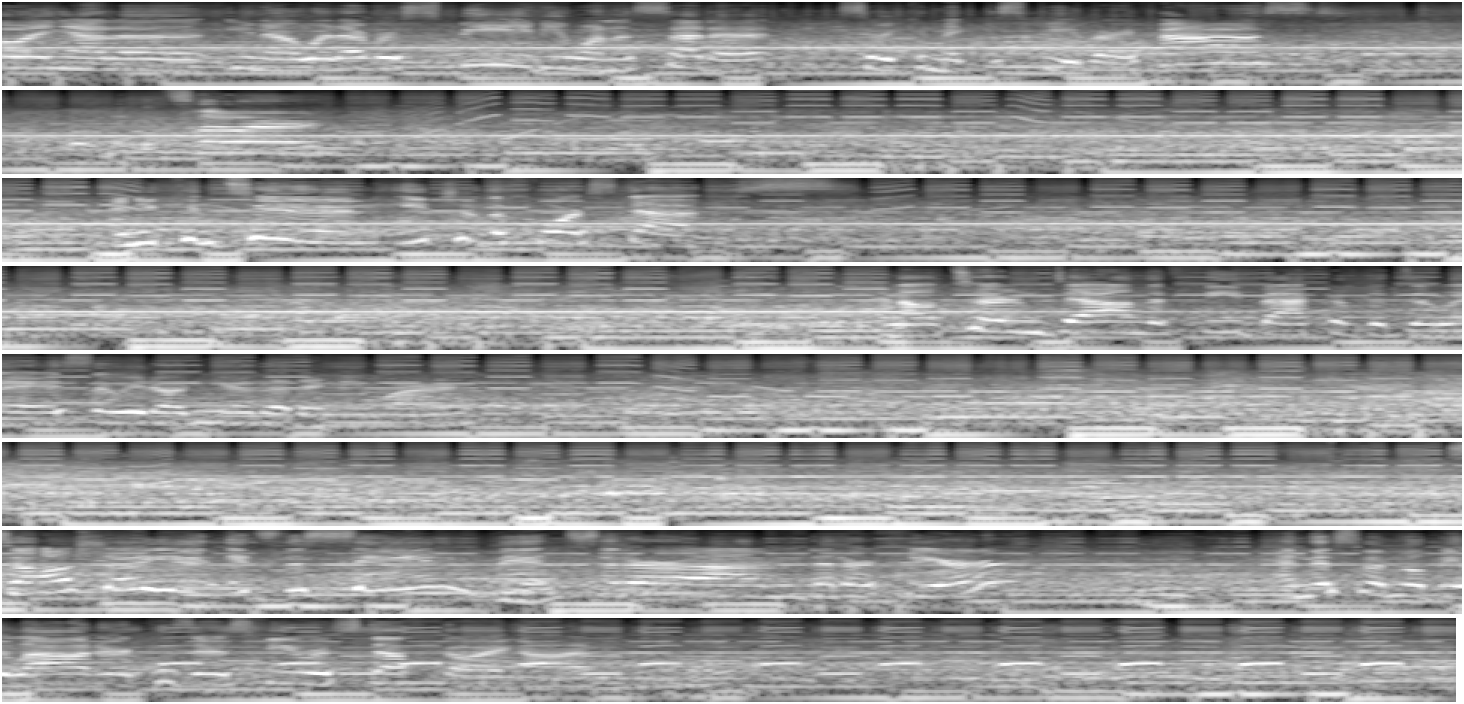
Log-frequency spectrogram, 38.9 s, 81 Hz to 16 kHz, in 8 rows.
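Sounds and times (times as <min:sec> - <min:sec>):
buzzy low synth notes: 0:00.0 - 0:38.9
fast ticking gliding sounds: 0:00.0 - 0:38.9
steady high synth tone: 0:00.0 - 0:38.9.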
